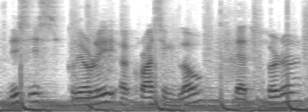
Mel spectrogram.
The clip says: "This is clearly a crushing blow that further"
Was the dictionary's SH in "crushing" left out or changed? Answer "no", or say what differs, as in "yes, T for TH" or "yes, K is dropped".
yes, S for SH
